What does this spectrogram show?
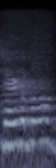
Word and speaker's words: N3rdabl3: It's pronounced Nerdable, but Yes.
